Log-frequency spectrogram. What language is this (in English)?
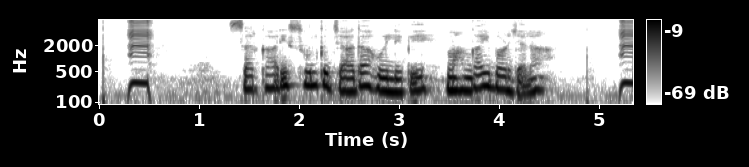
Bhojpuri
